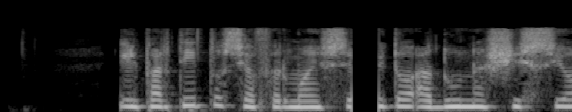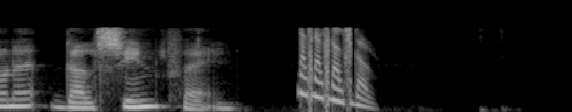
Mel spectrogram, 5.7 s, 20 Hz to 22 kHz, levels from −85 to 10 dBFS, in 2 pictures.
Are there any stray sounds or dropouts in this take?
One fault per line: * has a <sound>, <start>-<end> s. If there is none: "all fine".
* has a dropout, 1.8-1.9 s
* has a chirp, 4.3-4.8 s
